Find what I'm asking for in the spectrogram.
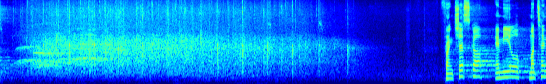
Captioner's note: applause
